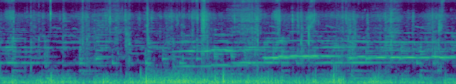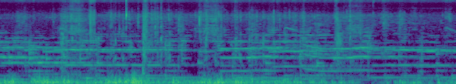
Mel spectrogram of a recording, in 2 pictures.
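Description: Low, flickering rumble of wind and handling noise on a handheld microphone while walking, with soft footfalls, louder in the first half. Faint music of held notes stepping from pitch to pitch runs underneath.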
